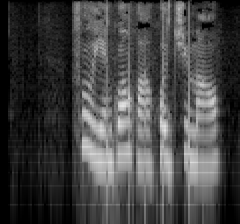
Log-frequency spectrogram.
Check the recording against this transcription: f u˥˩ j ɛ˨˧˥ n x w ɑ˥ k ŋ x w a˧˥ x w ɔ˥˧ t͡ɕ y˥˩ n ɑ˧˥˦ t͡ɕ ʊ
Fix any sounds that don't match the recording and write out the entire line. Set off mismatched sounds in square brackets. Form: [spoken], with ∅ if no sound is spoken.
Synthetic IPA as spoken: f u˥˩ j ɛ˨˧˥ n [k] w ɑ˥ [∅] ŋ x w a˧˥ x w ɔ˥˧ t͡ɕ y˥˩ [m] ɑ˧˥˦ [∅] ʊ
